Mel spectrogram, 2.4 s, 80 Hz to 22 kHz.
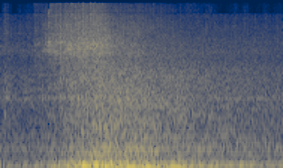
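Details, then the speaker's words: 1971 VW Bus air-cooled flat-four, warm with hot oil after a drive, hot and cold starts fine after another shop failed to fix it; short rev blip rising and settling smoothly, no knocks or misses; normal running. "I mean, it sounds good. I mean, it really does. Sounds healthy."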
